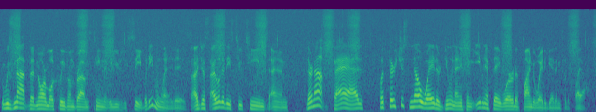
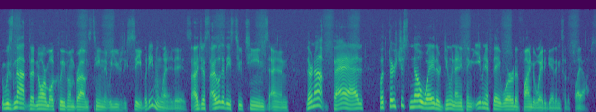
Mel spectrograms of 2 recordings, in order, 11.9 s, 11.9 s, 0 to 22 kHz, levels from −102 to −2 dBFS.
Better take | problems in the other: second | hiss; loud; throughout; 6 dB below the speech; faint in the second

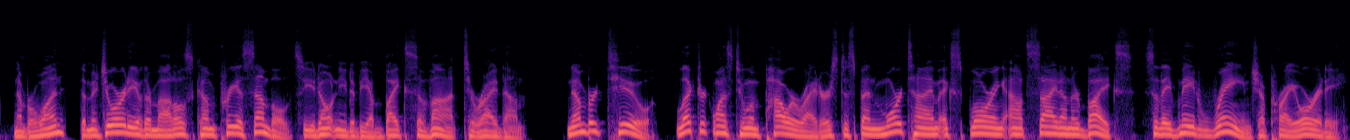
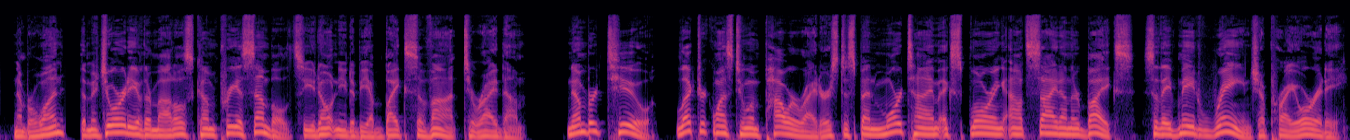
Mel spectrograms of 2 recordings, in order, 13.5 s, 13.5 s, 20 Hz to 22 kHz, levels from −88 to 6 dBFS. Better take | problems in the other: second | muffled; very; fading above 3.5 kHz

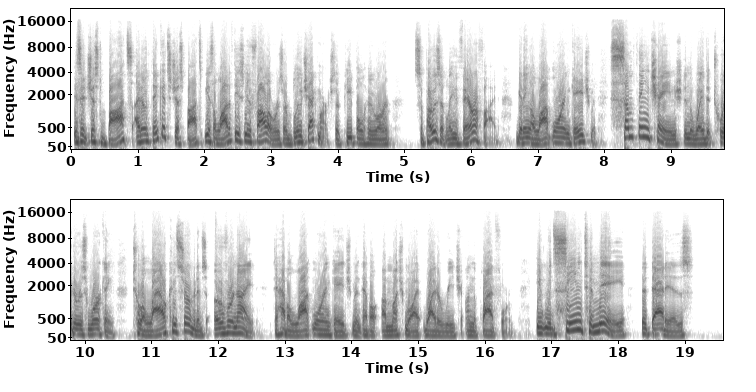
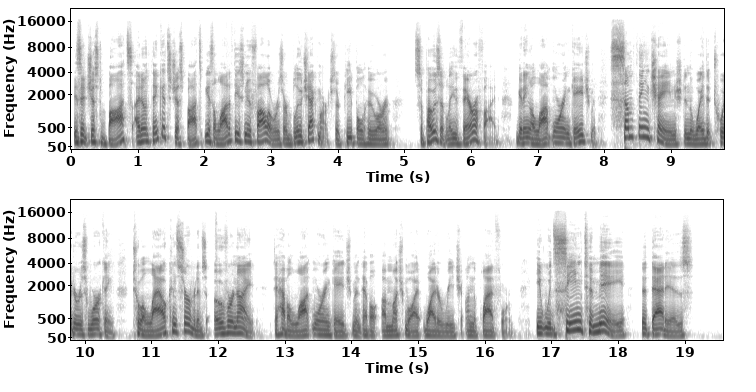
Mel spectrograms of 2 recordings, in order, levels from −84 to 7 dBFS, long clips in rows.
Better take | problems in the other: second | distortion; slight; 6% of the sound clipped

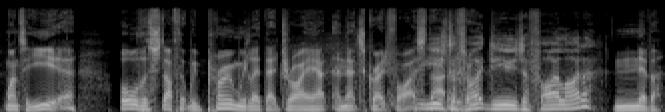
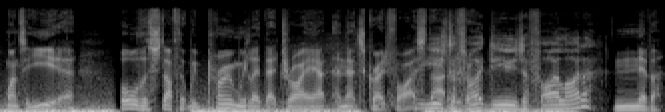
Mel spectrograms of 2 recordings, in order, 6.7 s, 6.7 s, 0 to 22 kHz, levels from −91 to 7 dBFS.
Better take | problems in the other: first | low rumble; faint; until 1 s, from 2 to 3.5 s and from 4 to 5.5 s; 20 dB below the speech

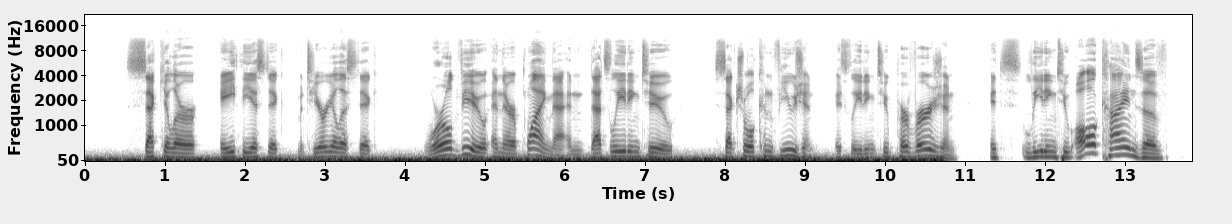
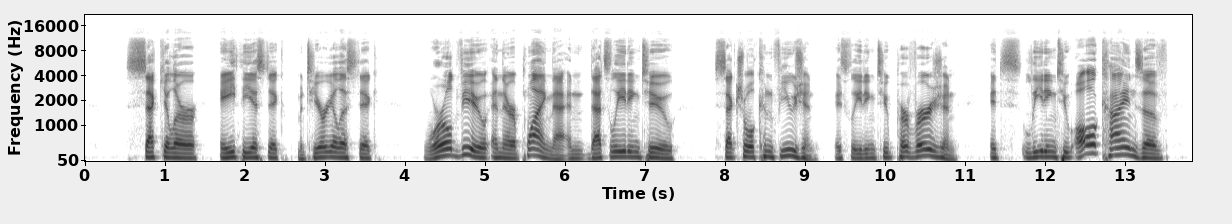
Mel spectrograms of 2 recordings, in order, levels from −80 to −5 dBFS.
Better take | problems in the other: second | low rumble; noticeable; until 11 s; 15 dB below the speech

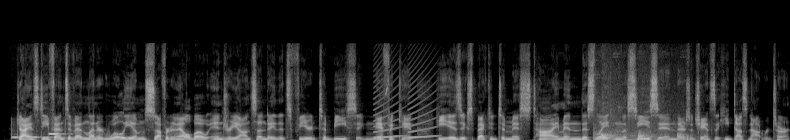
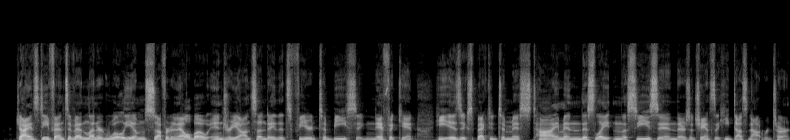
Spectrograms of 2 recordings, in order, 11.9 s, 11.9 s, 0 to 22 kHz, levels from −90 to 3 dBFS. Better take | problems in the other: second | phone ringing; noticeable; at the start; peak 1 dB below the speech // siren; noticeable; from 5.5 to 6.5 s; peak 7 dB below the speech // footsteps; noticeable; from 9 to 10 s; peak 2 dB below the speech

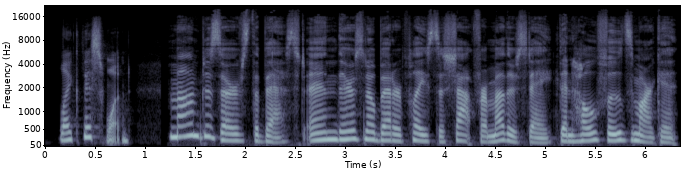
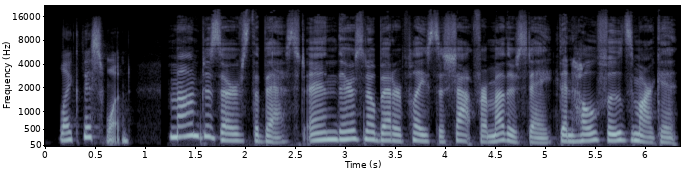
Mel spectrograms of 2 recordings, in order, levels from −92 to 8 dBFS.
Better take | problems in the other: neither | none

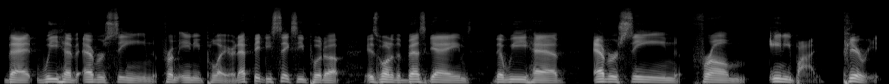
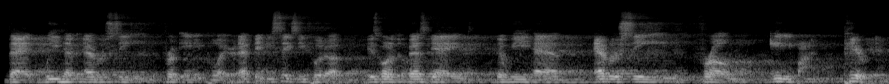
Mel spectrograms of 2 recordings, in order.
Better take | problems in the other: first | room echo; noticeable; dies away in 2 s // off-mic speech; somewhat distant

